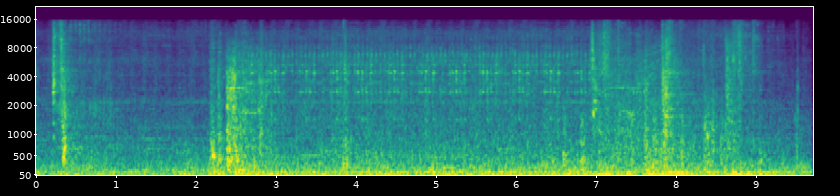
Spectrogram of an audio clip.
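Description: A large spiked wheel grinds and whirs as it turns.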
